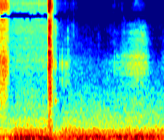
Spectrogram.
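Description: A pencil-type tire gauge on a trailer tire's valve stem: a short hiss of air trails off at the start, then one sharp click about half a second in as the gauge comes off the valve.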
